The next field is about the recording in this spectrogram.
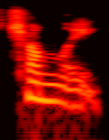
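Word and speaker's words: Cholmondeley: Um, it's pronounced like the town and then it's said as Chumley. And then Daffhany chimed in as well. Chum Chumley.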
